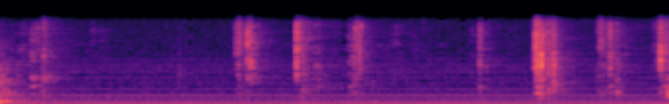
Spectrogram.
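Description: Soft, brief papery flicks of shuffling oracle cards, a scattered handful of quick riffles over a faint steady hum, close by with no talking.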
